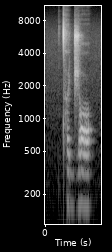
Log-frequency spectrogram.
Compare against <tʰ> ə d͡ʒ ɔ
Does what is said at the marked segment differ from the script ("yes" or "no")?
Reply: no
